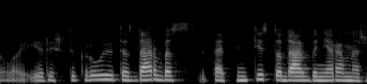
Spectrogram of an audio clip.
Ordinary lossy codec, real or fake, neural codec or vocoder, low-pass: MP3, 48 kbps; fake; codec, 16 kHz, 2 kbps, FunCodec, trained on Chinese and English, 25 frames a second; 7.2 kHz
